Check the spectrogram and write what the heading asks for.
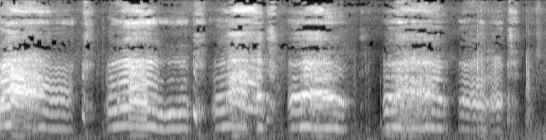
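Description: Newborn baby crying: about six short wails in a row, each under a second long, with brief gaps for breath between them.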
